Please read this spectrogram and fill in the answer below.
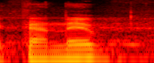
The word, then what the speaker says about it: Canep: Al leerlo juntos se pronuncia canep Y para traducirlo un poquito, se, podemos decir que Canep es colmillo de, serpiente en lo, de origen maya.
